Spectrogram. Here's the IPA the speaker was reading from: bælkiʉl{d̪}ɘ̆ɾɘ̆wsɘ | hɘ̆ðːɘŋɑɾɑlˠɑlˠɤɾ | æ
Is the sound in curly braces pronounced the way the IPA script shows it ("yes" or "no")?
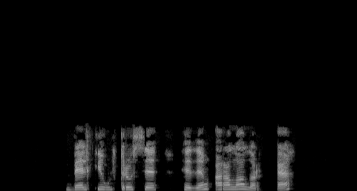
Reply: no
